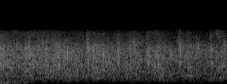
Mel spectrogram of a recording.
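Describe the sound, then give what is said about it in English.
An audience claps steadily in appreciation of event supporters National Science Week, the Centre for Public Christianity and the City Bible Forum, a dense wash of many hands applauding together at a fairly even level throughout, with no voices standing out. “This would not have been possible without the help and assistance of the National Science Week, the Centre for Public Christianity, and the City Bible Forum, and that is your opportunity to go absolutely wild with applause.”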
